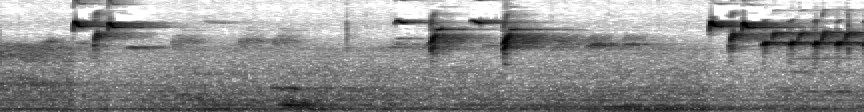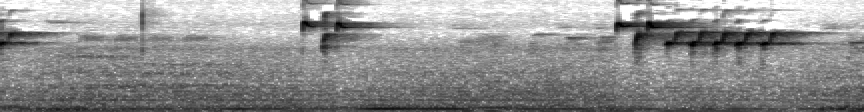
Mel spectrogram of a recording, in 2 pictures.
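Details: European goldfinch from Morocco singing in the style called mkhanter: five short bursts of bright, tinkling, twittered notes with brief pauses between, over a faint low steady hum.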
